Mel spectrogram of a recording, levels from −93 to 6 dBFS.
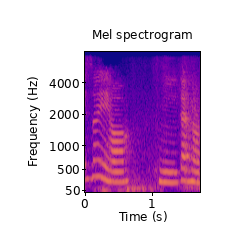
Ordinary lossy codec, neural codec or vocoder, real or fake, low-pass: none; codec, 16 kHz, 0.5 kbps, X-Codec, HuBERT features, trained on general audio; fake; 7.2 kHz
